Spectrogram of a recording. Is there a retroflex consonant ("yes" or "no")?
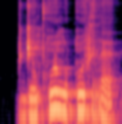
no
